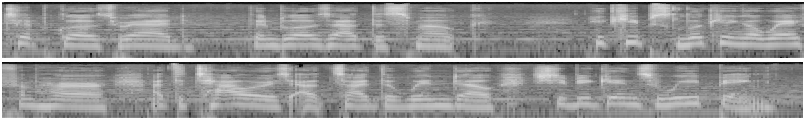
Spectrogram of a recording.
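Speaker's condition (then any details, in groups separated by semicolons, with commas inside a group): No condition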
